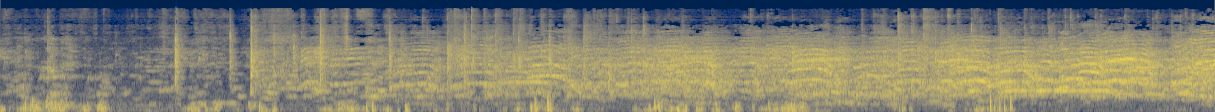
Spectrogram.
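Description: A crowd of spectators, many of them children, shouting and cheering runners on in a sprint. Many high voices overlap. The cheering starts suddenly after a sharp crack about two and a half seconds in, and grows louder toward the end.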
